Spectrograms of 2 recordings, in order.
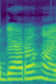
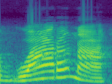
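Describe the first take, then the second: First: GUARANÁ wrongly said "ga-ra-NA"; U dropped in GUARANÁ. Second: GUARANÁ said "gwa-ra-NA"; U sounded in GUARANÁ. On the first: Teacher showing what is not said, GUARANÁ mispronounced without U. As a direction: leave the w out of GUARANÁ. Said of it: "Eu não falo guaraná". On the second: Teacher showing the U is pronounced, GUARANÁ with gw. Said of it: "eu falo guaraná". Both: Shown as a demonstration.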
